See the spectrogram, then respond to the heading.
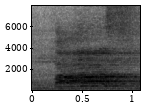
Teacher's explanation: الف کو کھینچ کے پڑھا جا رہا ہے، اس پر نون غنہ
